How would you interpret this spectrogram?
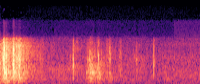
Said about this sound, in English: Okay, so I'm going to start shuffling the cards, and you tell me when to stop.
